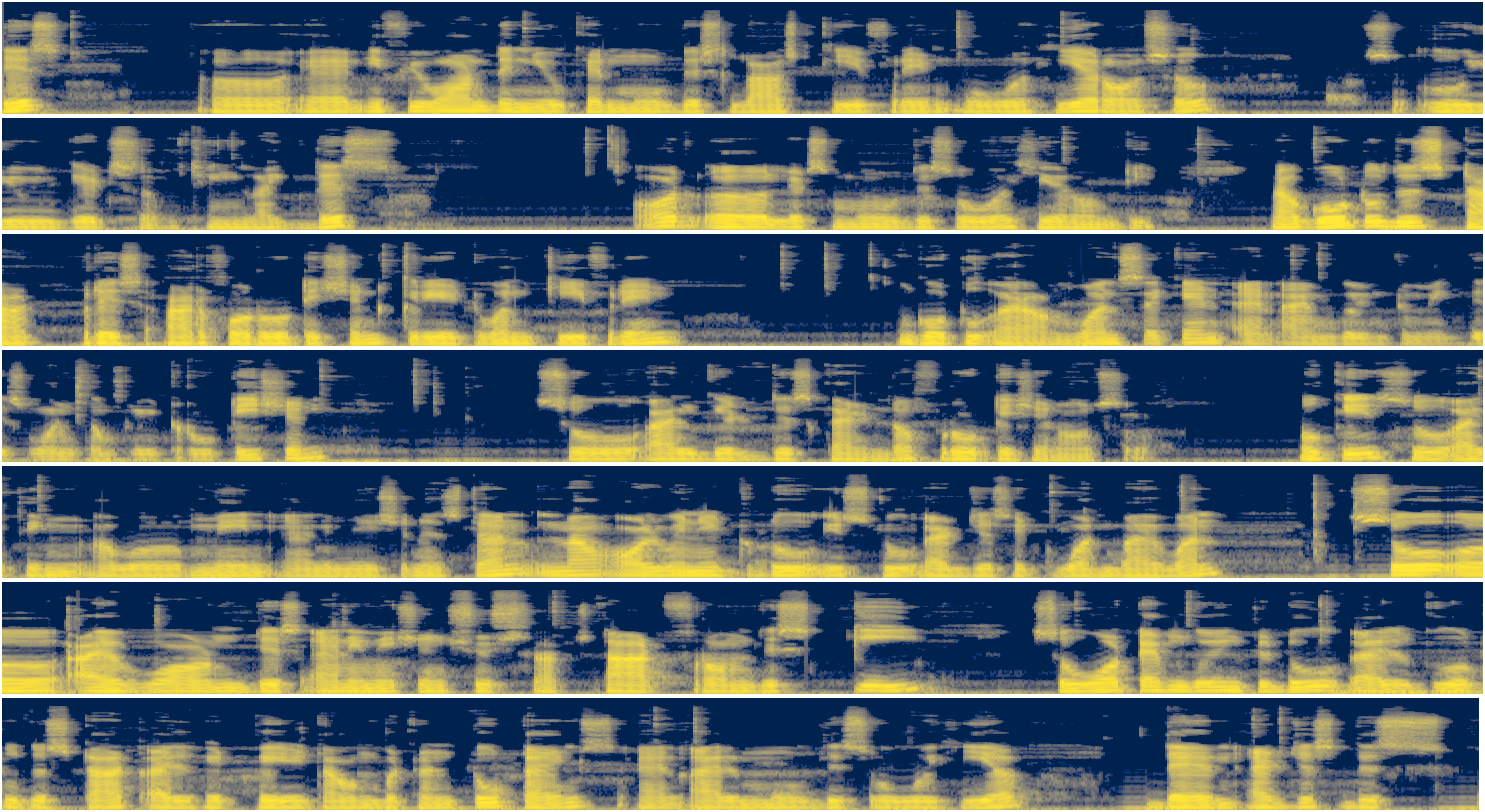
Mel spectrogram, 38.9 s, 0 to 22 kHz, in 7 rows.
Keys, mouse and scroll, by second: 0.1-4.3 drag, 4.3 space, 7.7-11.4 drag, 11.4 r, 12.5 click, 16.9 Return, 17.8 click, 18.2 space, 20.6 scroll down 1, 22.1 click, 22.8 u, 23.4 u, 23.8-25.8 scroll down 1, 26.1 click, 27.1 space, 29.6 click, 31.7 click, 32.7 =, 32.9 =, 33.2 =, 34.6 Page_Down, 35.7 click, 36.5 [, 37.4 Page_Down, 37.9 click, 38.6 [.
